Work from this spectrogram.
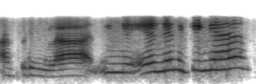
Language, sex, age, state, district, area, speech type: Tamil, female, 30-45, Tamil Nadu, Tirunelveli, urban, conversation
